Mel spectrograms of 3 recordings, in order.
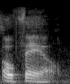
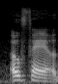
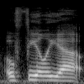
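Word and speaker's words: OFHEO: OFEO. OFEO, the Office of Federal Housing Enterprise Oversight, not Ophelia or Othello, as some lawmakers have pronounced it on the Hill.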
